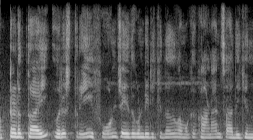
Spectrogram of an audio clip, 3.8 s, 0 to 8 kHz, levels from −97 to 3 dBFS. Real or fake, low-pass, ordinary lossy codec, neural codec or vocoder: real; none; none; none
